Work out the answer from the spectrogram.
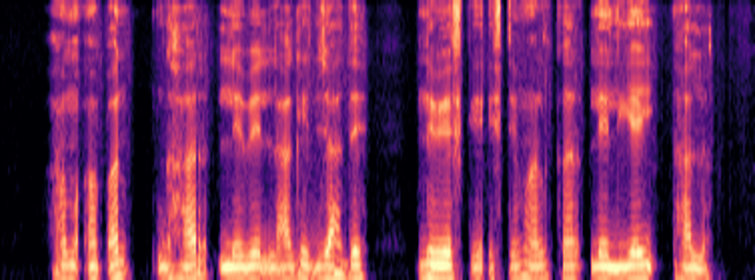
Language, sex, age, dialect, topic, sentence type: Magahi, male, 18-24, Central/Standard, banking, statement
